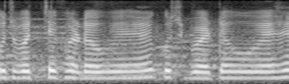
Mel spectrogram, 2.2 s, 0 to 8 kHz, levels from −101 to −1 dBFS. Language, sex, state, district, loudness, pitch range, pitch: Hindi, female, Uttar Pradesh, Shamli, -14 LUFS, 225-240 Hz, 230 Hz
